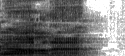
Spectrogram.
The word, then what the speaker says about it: Moana: And this is also the same guy who did the soundtrack and music for Mona. I think that's how you pronounce it. Yes, because that's one of my favorite. – Moana. – Moana. I keep forgetting how that's pronounced because the spelling and the pronunciation are so different.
